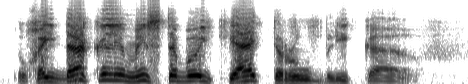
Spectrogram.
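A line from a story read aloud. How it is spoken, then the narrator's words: Bittersweet old man. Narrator (Russian): дед горько и весело объявлял Петьке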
